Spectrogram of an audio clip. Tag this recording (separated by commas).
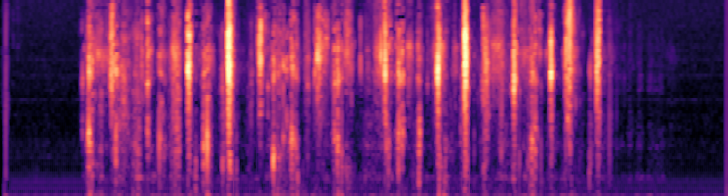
Chewing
